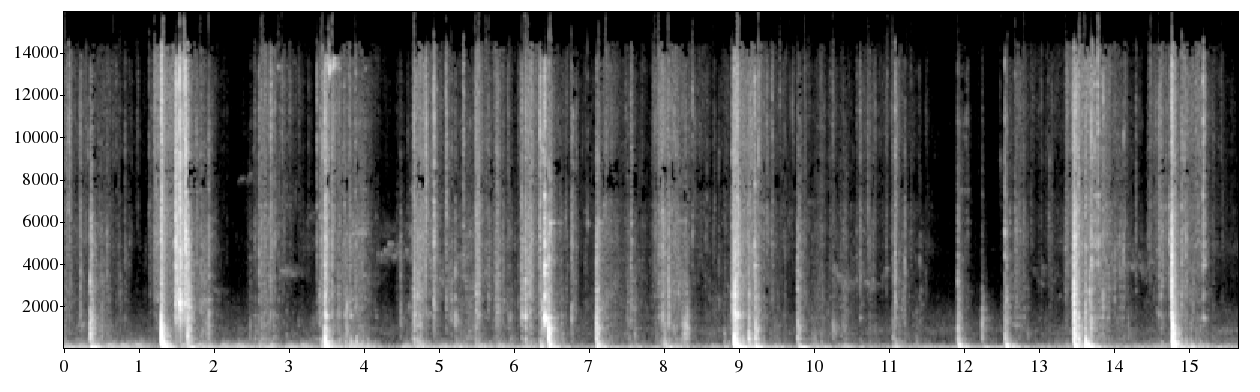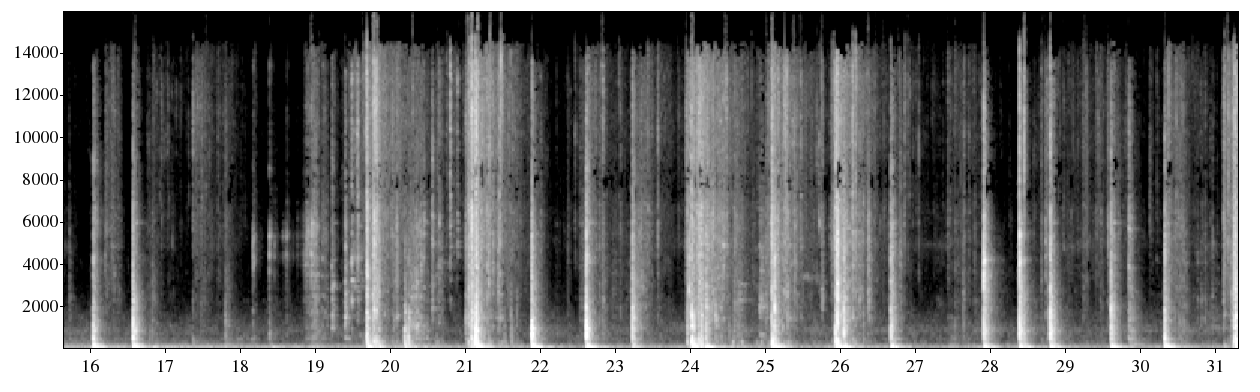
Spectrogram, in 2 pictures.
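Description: Sharp, irregular hammer blows knocking bricks loose from the top of an old brick wall, with broken bricks and mortar clattering down onto the rubble below. The blows come closer together in the second half.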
